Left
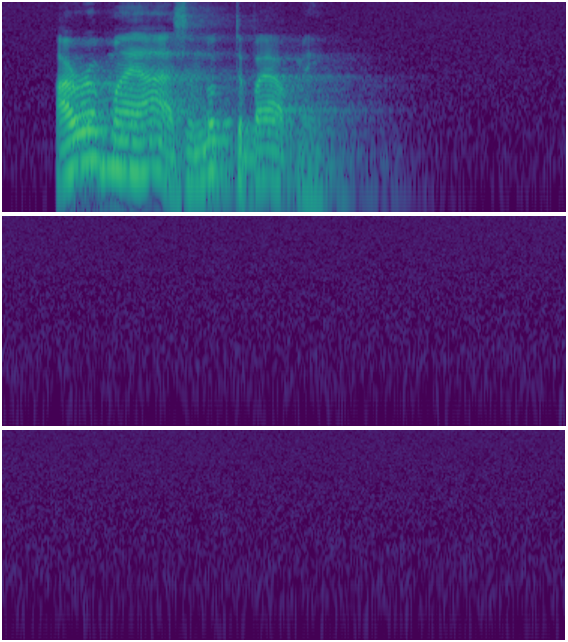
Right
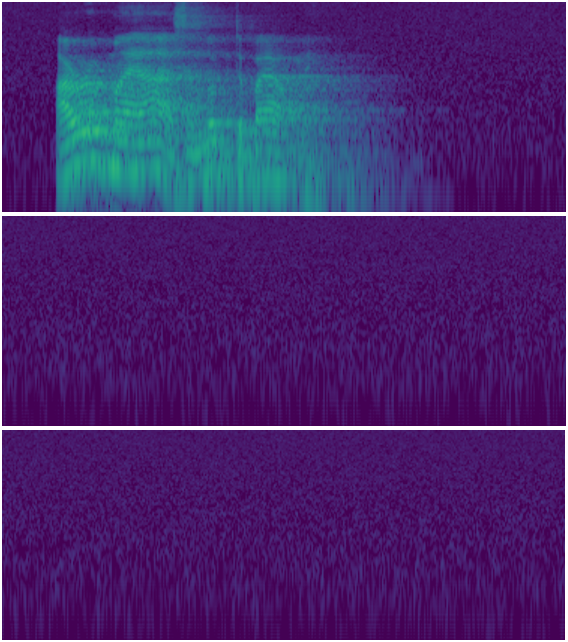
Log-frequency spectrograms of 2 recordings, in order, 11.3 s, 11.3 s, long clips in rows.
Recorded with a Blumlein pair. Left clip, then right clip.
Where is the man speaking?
70° left, 1.0 m.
